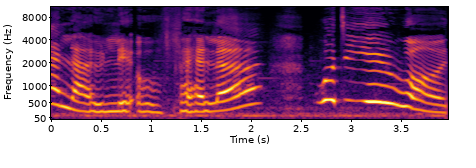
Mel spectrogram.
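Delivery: condescending, patronizing tone with high sing-song pitch. A store clerk greets the next customer in line in a condescending tone. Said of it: "in that condescending tone".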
